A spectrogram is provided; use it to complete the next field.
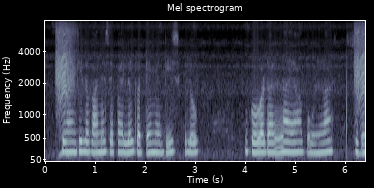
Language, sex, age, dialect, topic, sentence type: Hindi, female, 25-30, Marwari Dhudhari, agriculture, statement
